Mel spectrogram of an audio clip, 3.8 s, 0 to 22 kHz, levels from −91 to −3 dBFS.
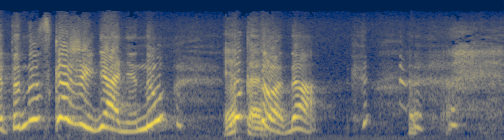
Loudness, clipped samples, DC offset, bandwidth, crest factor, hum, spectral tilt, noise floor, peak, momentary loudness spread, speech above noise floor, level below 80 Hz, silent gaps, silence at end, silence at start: -14 LUFS; under 0.1%; under 0.1%; 15.5 kHz; 14 dB; none; -1.5 dB/octave; -36 dBFS; -2 dBFS; 20 LU; 20 dB; -62 dBFS; none; 0 s; 0 s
